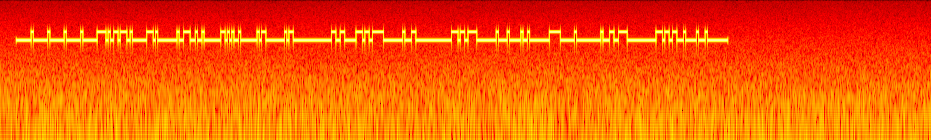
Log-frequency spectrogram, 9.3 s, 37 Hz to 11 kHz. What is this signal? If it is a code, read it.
RTTY (45.45 baud, 850 Hz shift), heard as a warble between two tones, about 2550 Hz centre. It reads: HA4BBI TU OK5UO CQ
